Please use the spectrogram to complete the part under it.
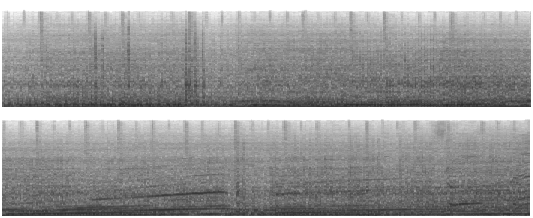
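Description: A motorcycle engine revs up and climbs through the gears.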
